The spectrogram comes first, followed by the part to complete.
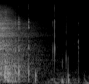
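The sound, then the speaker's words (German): A single sneeze: a loud, sharp burst of breathy noise that fades within a fraction of a second, followed by a few faint clicks and no talking. “Gesundheit.”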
